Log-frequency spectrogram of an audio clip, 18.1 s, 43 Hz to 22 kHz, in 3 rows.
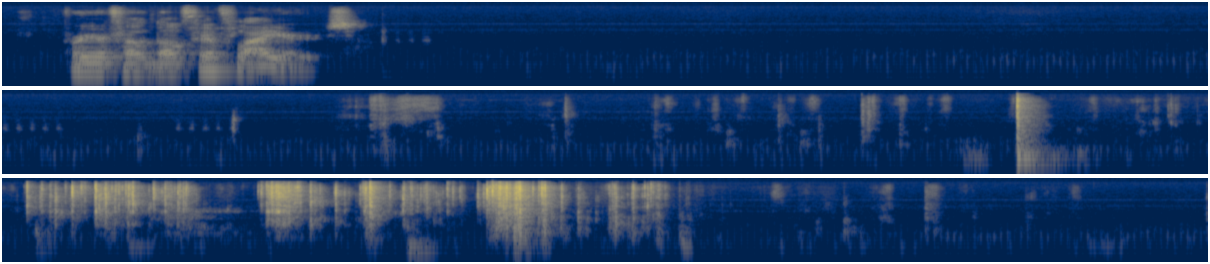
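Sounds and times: foil pack tearing: 12.2 - 15.5.

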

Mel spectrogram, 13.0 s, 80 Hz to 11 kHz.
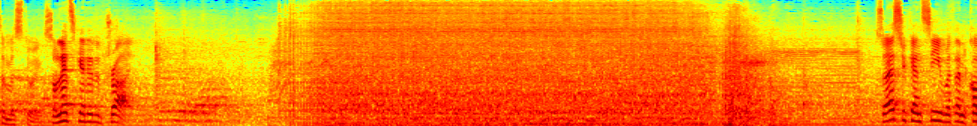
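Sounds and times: rotary hammers drilling concrete: 3.8 - 9.7.

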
